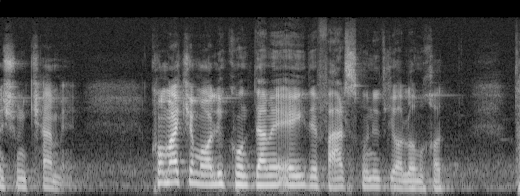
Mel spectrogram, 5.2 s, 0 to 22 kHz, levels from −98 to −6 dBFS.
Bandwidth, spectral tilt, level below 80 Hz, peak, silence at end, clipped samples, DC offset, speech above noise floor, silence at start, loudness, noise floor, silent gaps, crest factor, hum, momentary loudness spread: 16 kHz; -4 dB/octave; -64 dBFS; -2 dBFS; 0 s; under 0.1%; under 0.1%; 24 dB; 0 s; -24 LUFS; -49 dBFS; none; 24 dB; none; 14 LU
